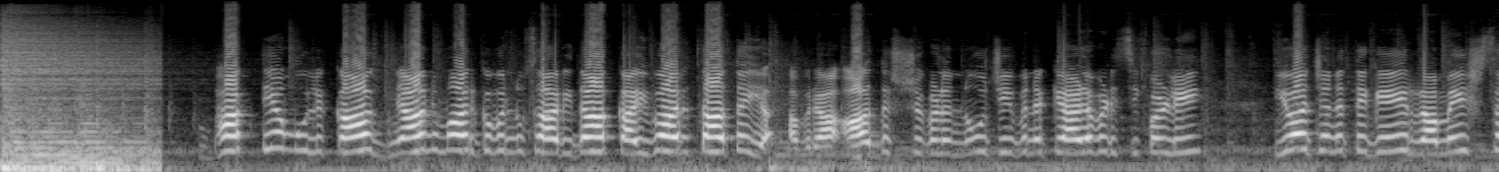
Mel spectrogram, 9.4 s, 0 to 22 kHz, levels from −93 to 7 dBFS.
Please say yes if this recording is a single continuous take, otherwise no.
no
